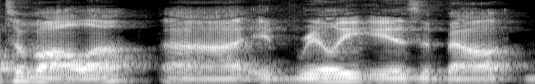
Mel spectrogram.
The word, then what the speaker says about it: Tovala: co-founder and CEO of tovola I screwed it up again there you go see tavala uh an amazing company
